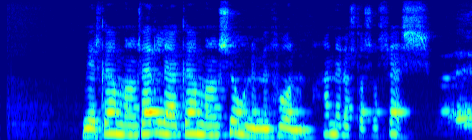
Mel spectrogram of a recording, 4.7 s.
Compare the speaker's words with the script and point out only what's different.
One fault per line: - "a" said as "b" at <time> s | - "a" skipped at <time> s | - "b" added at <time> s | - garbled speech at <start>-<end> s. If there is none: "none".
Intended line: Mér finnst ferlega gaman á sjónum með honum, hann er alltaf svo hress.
- "finnst" said as "gaman" at 1.1 s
